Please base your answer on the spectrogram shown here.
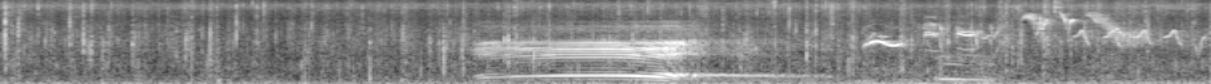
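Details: A roaming cow in the fields calls out to its friend with one sustained, rich moo that swells and then fades, followed by brief higher chirps and rumbling noise.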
